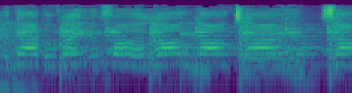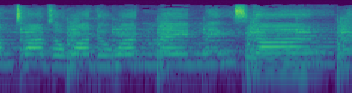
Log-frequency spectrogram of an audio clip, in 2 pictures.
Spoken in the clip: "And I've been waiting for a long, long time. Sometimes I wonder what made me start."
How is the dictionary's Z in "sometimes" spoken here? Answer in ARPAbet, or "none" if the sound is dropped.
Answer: Z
